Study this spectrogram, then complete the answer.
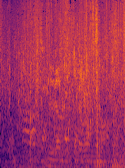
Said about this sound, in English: All day, boats came and went, ferrying residents to and from their inundated home. A small army of volunteers drove the boats.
